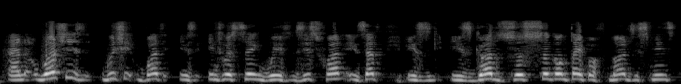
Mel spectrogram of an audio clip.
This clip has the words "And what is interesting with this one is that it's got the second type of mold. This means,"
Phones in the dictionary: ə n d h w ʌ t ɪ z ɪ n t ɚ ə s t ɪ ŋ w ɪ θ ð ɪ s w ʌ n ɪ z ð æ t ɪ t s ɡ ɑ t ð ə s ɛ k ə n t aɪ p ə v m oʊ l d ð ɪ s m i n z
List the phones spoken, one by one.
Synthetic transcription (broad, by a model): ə n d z w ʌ t ɪ z ɪ n t ɚ ə s t ɪ ŋ w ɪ ð ɪ s w ʌ n ɪ z ð æ t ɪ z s ɡ ɑ t ð ə s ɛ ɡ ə n t aɪ p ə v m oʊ d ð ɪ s m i n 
